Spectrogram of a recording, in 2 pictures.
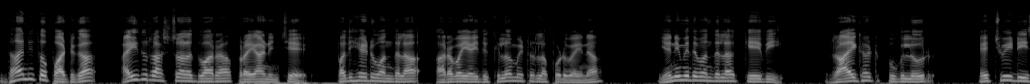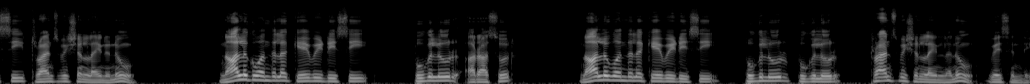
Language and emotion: Telugu, neutral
